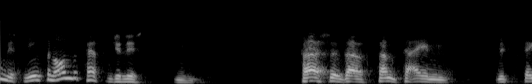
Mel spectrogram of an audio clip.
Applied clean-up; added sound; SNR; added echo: neural mask model DeepFilterNet 3.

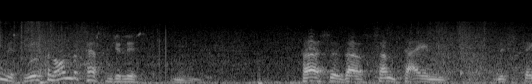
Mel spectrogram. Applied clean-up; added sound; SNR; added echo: none; Waves, surf; 11 dB; none.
